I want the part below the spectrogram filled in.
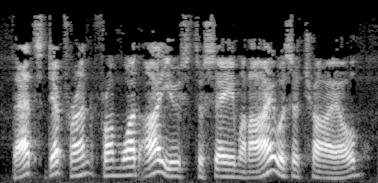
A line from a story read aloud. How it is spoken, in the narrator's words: said the Gryphon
